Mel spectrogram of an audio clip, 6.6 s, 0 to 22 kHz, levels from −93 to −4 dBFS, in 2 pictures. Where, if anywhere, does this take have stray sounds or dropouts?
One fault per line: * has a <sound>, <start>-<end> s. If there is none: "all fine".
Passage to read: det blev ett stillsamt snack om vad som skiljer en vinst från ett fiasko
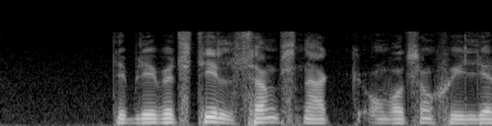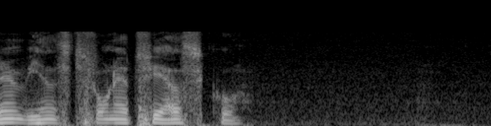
all fine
